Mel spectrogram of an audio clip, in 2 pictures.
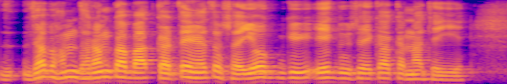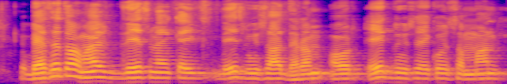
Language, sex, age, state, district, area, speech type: Hindi, male, 45-60, Madhya Pradesh, Gwalior, urban, spontaneous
